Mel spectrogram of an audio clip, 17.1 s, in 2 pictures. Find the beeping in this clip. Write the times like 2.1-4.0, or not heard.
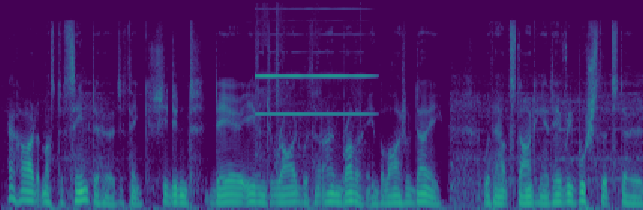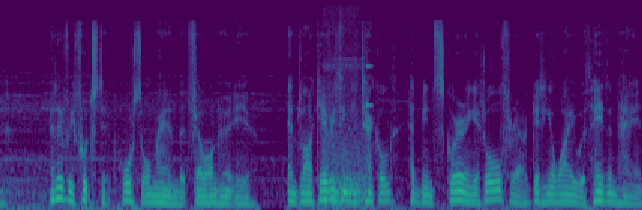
3.4-5.0, 12.8-13.6.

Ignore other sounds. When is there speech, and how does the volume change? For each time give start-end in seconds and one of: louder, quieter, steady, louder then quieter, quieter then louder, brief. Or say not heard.
0.1-17.0 steady.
